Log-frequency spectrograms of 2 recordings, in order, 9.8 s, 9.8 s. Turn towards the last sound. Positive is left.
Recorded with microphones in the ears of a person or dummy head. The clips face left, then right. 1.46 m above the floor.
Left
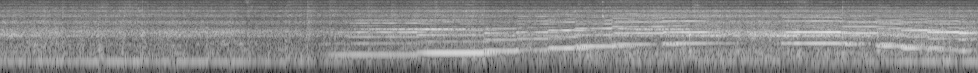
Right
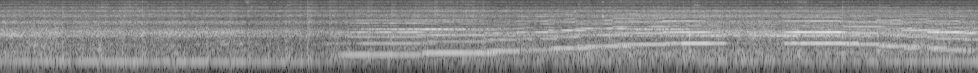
turn(degrees=45)  # may be behind; listen again after turning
